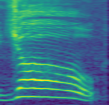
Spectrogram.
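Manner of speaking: loud, high "Yo!"; alarmed cry, drawn out, retold; startled shout. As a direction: yelp in sudden shock. Startled to find chaser right behind.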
